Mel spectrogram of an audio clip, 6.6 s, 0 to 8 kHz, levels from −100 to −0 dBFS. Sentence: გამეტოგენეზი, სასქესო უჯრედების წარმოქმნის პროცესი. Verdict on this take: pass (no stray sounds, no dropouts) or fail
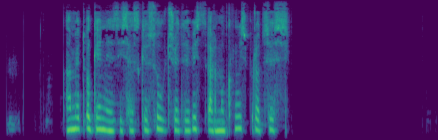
pass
